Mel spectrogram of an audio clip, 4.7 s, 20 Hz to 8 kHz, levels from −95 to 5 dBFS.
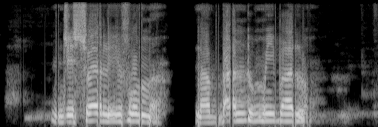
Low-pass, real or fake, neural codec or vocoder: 7.2 kHz; fake; vocoder, 22.05 kHz, 80 mel bands, WaveNeXt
